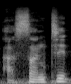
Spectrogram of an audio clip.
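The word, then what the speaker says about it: Asante: So you can say the Asanti dynasty and here we are referring to Kuwasaanti and his people descendants that if they get to rule people anyway.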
